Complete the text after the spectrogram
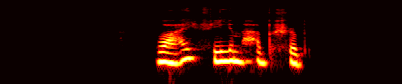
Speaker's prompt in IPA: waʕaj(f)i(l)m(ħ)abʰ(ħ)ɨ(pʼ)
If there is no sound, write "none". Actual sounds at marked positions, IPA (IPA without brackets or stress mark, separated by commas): f, l, ħ, ʂ, pʼ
